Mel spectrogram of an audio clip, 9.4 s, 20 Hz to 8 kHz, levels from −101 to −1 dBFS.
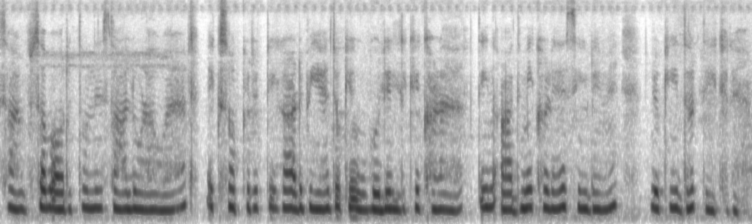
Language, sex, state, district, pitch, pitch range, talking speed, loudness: Hindi, female, Bihar, Bhagalpur, 230 Hz, 215-240 Hz, 190 wpm, -29 LUFS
